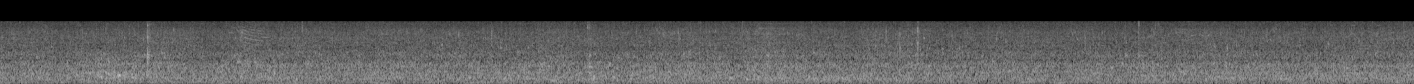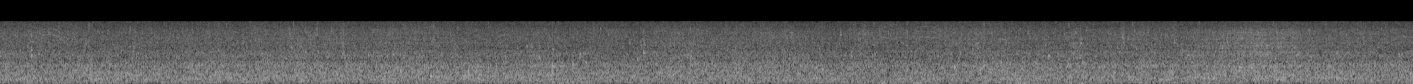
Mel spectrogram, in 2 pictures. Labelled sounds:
7.6	7.9	Pacific white-sided dolphin, 5.4 to 7.0 kHz

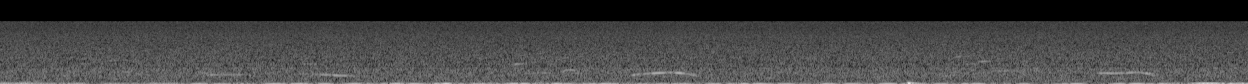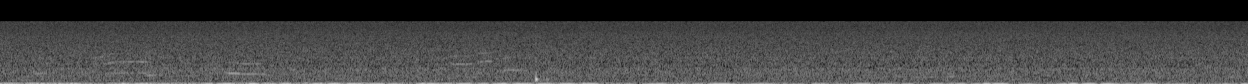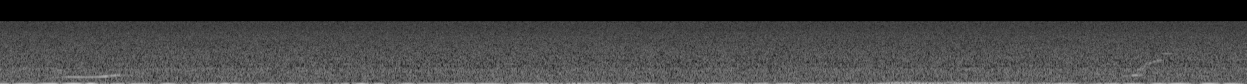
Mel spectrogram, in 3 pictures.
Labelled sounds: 13.5	14.0	humpback whale, 0.93 to 1.1 kHz
17.0	17.2	humpback whale, 0.90 to 1.0 kHz
36.4	36.6	humpback whale, 0.80 to 1.2 kHz

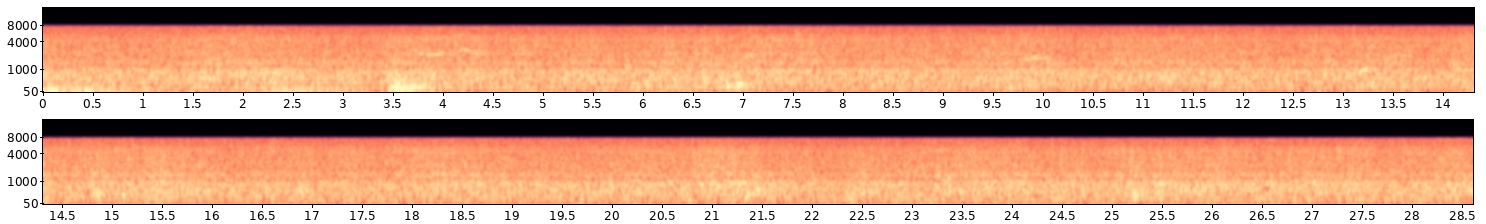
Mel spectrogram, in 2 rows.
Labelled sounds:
3.7	4.0	humpback whale, 2.1 to 4.6 kHz
9.7	10.1	humpback whale, 1.7 to 2.1 kHz

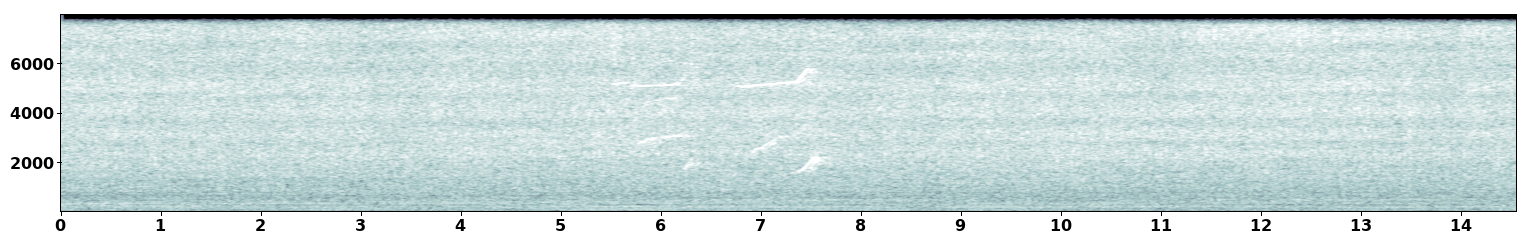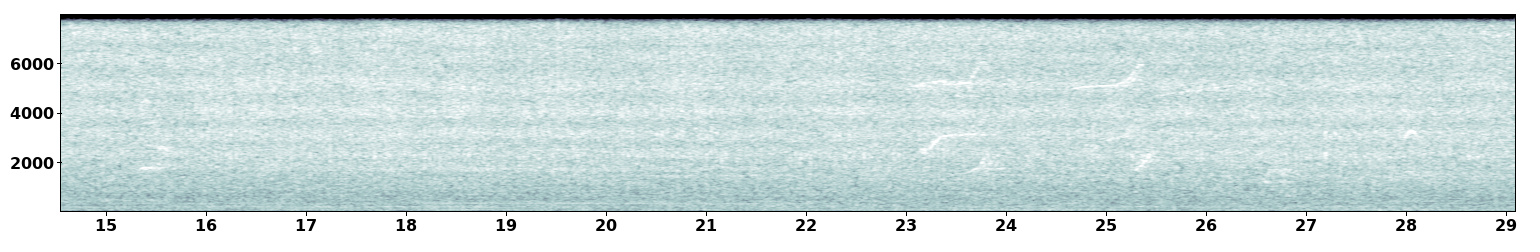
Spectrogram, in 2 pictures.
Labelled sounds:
5.7	6.4	killer whale, southern resident, 1.8 to 6.1 kHz
6.9	7.2	killer whale, southern resident, 2.4 to 3.1 kHz

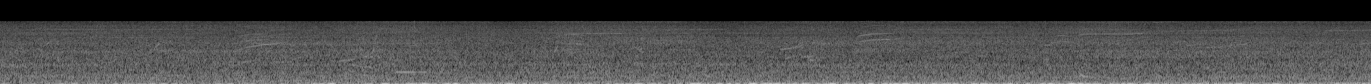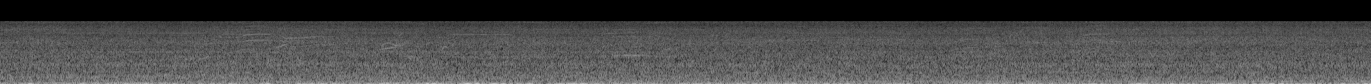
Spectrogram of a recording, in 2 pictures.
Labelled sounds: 15.9	17.0	killer whale, southern resident, 1.7 to 4.6 kHz

